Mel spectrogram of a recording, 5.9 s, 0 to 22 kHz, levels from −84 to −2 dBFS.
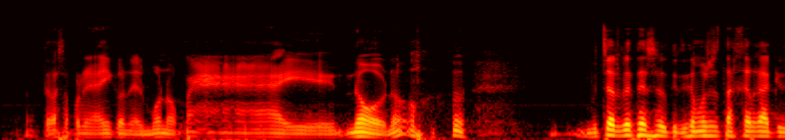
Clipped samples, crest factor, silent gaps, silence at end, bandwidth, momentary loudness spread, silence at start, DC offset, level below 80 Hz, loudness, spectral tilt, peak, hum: under 0.1%; 20 dB; none; 0 s; 11 kHz; 11 LU; 0.2 s; under 0.1%; -54 dBFS; -35 LUFS; -7 dB/octave; -14 dBFS; none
